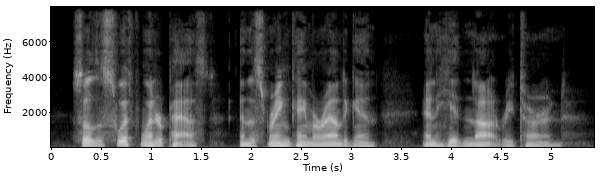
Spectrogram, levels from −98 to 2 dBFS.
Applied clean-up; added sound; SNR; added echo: none; none; none; none.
